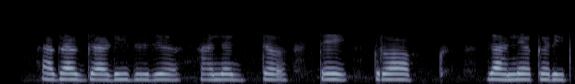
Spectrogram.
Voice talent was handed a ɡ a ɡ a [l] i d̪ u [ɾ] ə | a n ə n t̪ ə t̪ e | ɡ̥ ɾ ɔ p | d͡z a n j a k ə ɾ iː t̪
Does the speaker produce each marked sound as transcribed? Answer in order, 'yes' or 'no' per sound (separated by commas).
no, yes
